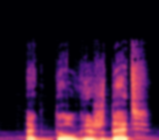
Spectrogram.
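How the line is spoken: Sad question. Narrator (Russian): грустно спросил Гастон

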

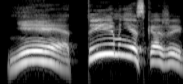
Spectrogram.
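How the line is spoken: Loud interruption. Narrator (Russian): громко перебила ее Лазарелина, очень любившая привлекать внимание

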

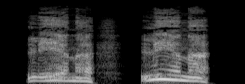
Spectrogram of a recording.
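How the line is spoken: Faltering wheeze. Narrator (Russian): Захрипел я сбивчиво

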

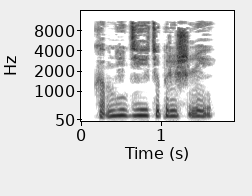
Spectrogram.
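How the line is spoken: Frighteningly hoarse voice. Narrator (Russian): произносит она пугающе охрипшим голосом

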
